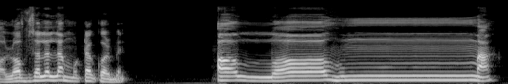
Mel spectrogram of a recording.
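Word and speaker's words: اللهم: আল্লাহুম্মা, আমার সাথে পড়েন। এখানে দেখুন আল্লাহ বলবেন না, বলবেন ল, লফজাল্লাহ মোটা করবেন। আল্লাহুম্মা, আবার বলেন আল্লাহুম্মা, হুম্মা এখানে অবশ্যই গুণনা করবেন, আল্লাহুম্মা এভাবে।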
